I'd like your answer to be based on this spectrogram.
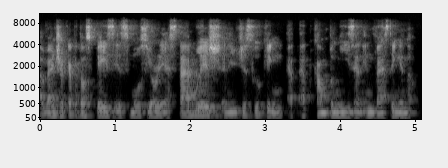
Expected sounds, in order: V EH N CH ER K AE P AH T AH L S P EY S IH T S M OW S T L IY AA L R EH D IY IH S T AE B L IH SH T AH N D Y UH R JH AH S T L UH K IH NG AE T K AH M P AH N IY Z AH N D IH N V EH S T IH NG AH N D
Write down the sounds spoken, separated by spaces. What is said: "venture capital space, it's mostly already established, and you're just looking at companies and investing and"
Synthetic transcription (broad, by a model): V EH N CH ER K AE P AH T AH L S P EY S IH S M OW S T L IY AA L R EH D IY IH S T AE B L IH SH T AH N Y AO JH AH S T L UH K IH NG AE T K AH M P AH N IY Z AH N IH N V EH S T IH NG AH N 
